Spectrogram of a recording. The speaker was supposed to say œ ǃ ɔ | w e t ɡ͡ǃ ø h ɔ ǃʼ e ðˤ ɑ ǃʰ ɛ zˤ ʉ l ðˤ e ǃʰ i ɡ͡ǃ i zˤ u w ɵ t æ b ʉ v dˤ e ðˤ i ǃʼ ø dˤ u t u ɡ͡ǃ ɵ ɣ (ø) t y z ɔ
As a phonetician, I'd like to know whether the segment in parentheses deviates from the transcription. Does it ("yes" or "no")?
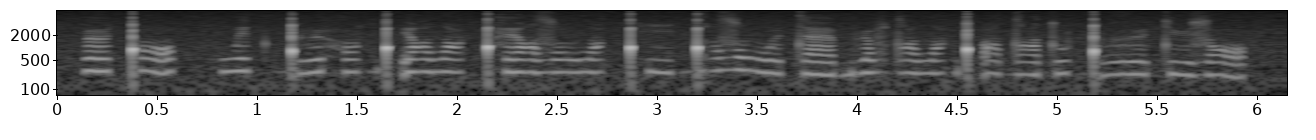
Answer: no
